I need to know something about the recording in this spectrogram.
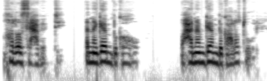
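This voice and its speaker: A woman voicing a firm, protective young man in a lowered voice, with an Egyptian accent. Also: fairly even intonation, very fast, natural voice. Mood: tender. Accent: Egyptian Arabic.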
